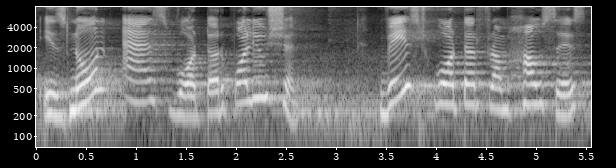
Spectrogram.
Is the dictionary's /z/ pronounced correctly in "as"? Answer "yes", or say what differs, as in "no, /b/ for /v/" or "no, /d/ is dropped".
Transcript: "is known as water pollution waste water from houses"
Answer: yes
